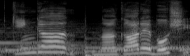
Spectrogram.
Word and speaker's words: Ginga Nagareboshi: It's called Ginga Nagareboshi. Oh my god, I said it right!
